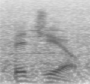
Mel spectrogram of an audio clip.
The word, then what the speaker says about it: Biggio: and between too, so he went to Craig's mother with a tape recorder and said, "How do you pronounce it?" She said, "Biggio." He said, "Whatever Mom says."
